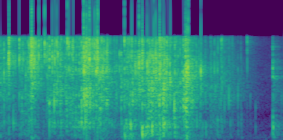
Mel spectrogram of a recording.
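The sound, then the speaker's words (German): A plastic bag of sour dragon candies is opened, crinkling and crackling continuously for about three seconds before stopping, with one brief rustle after a short pause. “Mach doch mal die Tüte auf.”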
